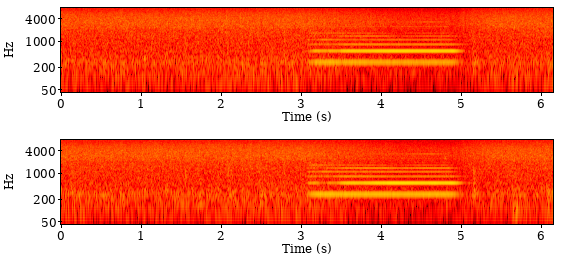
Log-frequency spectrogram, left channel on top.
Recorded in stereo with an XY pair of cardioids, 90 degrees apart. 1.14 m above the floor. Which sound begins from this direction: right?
A violin, at 3.0 s.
